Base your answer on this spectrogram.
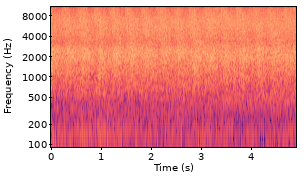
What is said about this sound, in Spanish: Familiares de algunas de ellas han asistido a la sesión. Desde la tribuna han recibido un prolongado aplauso de la bancada socialista y de Más Madrid, puestos en pie todos los diputados de ambos grupos.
